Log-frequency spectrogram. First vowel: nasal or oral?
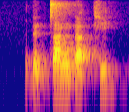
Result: oral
